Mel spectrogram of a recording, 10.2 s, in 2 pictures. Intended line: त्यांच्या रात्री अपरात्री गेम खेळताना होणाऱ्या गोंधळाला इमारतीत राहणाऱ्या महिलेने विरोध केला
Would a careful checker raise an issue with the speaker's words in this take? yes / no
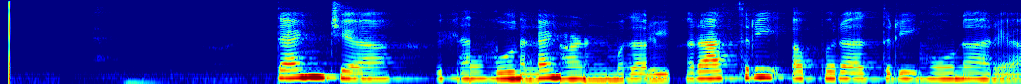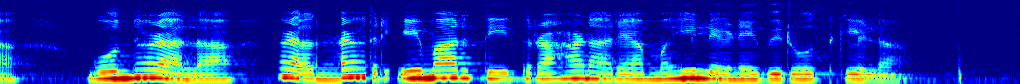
yes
